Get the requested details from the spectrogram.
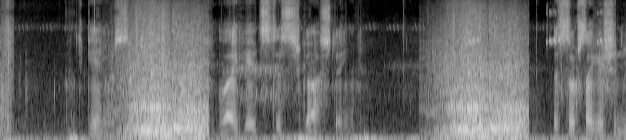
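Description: A tiger roars with a deep, rough snarl.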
